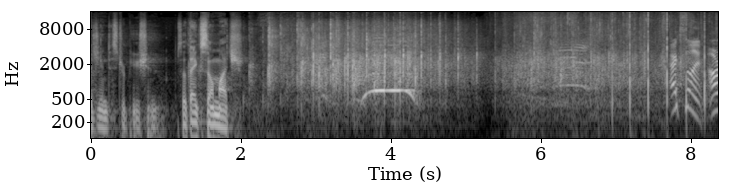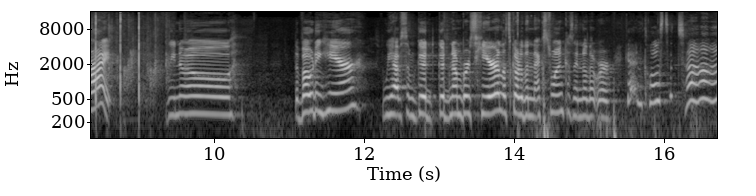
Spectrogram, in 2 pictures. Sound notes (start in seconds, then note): 2.0 applause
